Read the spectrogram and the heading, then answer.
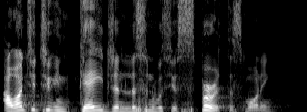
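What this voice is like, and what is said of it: Speaker with a distinctive accent. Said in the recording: “my funny accent”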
